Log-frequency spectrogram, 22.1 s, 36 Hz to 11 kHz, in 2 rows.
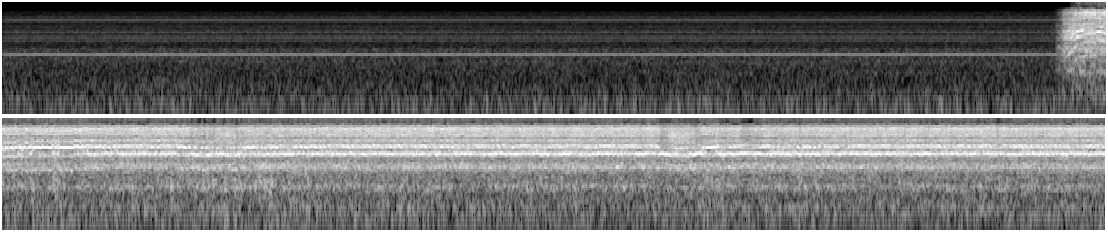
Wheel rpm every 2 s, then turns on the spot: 0, 0, 0, 0, 0, 80, 220, 230, 230, 230, 230.
none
